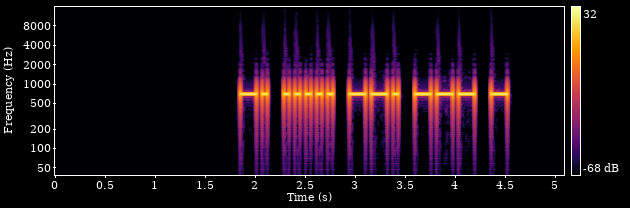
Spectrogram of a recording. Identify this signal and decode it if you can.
Morse code, heard as a keyed tone, about 22 wpm, 700 Hz. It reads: N5GOT
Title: USA Call Signs - 5 Characters - Repeated 2x - 22wpm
